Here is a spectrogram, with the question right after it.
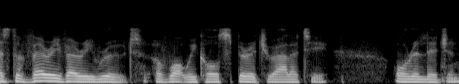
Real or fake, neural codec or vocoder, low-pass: real; none; 5.4 kHz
